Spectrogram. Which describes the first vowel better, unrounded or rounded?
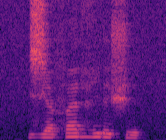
unrounded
